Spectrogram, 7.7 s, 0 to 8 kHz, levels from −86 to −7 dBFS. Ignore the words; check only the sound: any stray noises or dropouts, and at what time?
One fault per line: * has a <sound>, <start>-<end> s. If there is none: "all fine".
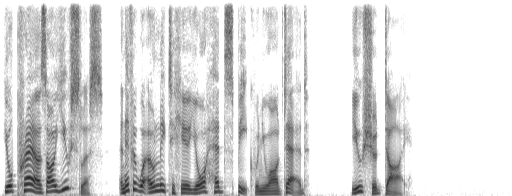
all fine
